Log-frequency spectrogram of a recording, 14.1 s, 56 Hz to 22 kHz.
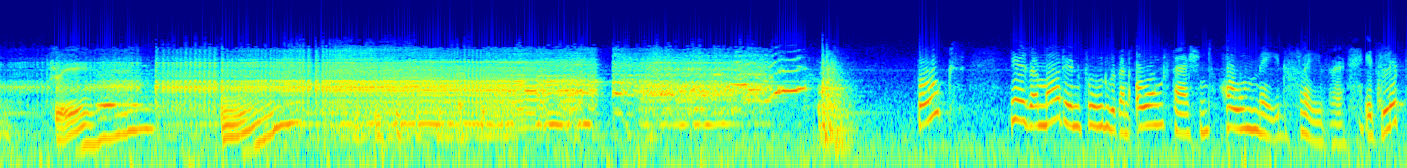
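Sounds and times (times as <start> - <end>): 
steady low hum: 0.0 - 14.0
squeaking door closing: 0.2 - 8.7
speech: 0.6 - 1.7, 10.3 - 14.0
door thud as it closes: 8.2 - 8.7.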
